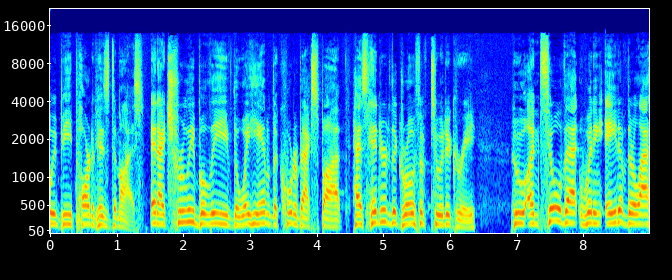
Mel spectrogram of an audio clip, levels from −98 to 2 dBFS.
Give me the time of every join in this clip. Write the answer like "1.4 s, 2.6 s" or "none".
1.5 s, 4.5 s, 5.7 s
